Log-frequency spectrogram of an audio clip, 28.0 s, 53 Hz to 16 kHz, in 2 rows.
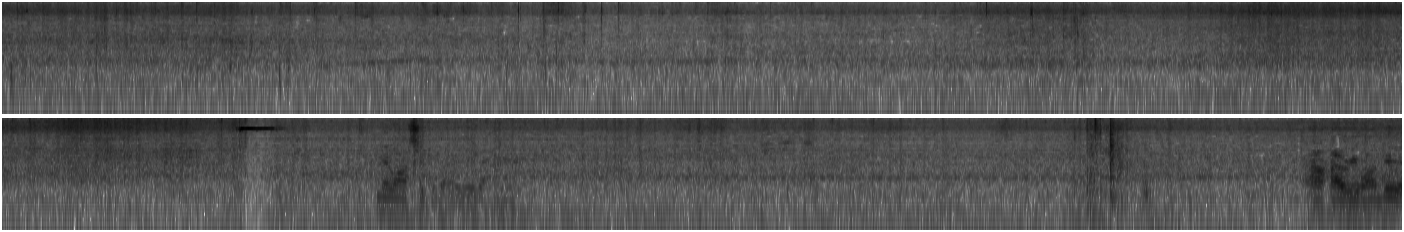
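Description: Steady noise of vehicles idling at a roadside traffic stop, with police cruisers running, swelling midway. A sharp click comes about 16 seconds in, with brief voices just after it and again at the end.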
